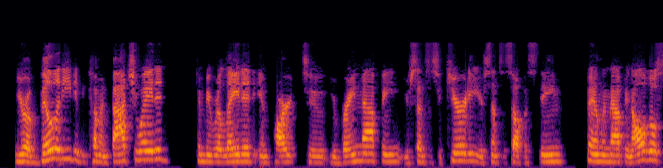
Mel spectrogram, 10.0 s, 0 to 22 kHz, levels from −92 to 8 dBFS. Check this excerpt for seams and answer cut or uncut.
uncut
